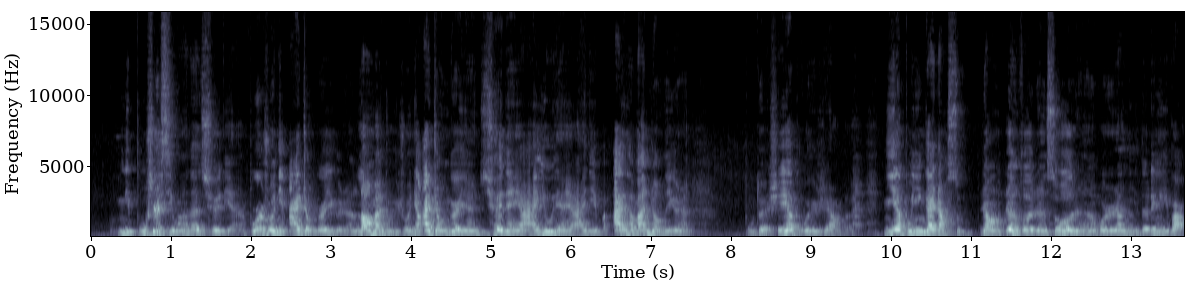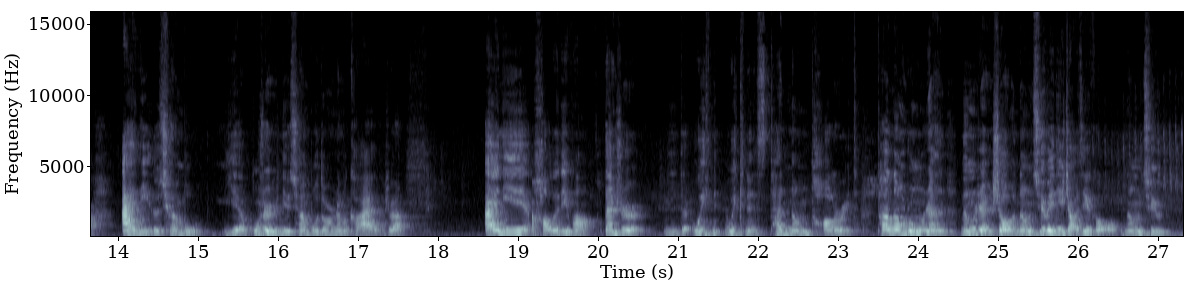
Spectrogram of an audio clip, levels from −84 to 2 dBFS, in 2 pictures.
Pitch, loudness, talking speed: 220 Hz, -28 LUFS, 325 characters per minute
